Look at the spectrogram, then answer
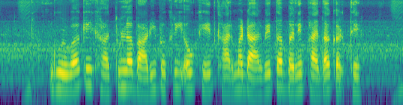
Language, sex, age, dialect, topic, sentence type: Chhattisgarhi, female, 18-24, Central, agriculture, statement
